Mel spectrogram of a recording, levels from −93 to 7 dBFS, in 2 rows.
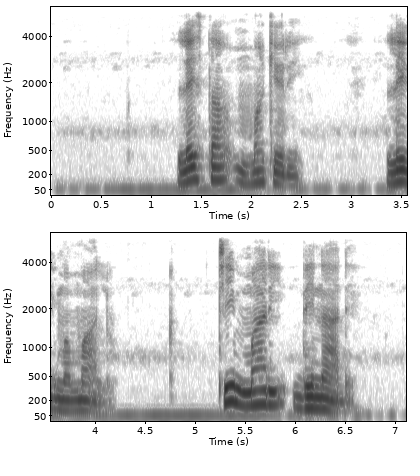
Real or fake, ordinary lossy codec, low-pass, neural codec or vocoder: real; none; 5.4 kHz; none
